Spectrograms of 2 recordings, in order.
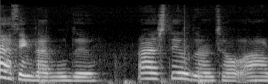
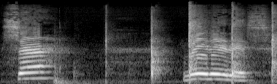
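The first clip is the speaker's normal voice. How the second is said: triumphant shout; 4 semitones higher, 7 dB louder than usual. Acted. Villain reports triumph to boss.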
